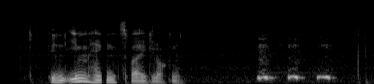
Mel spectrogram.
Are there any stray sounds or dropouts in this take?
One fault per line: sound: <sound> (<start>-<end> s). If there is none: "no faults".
sound: dropout (1.0-1.1 s)
sound: laugh (2.6-3.4 s)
